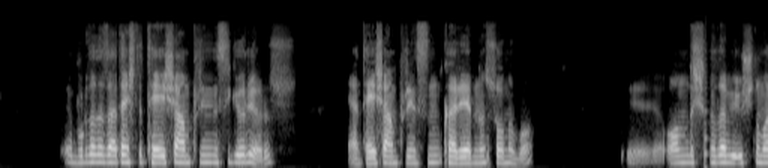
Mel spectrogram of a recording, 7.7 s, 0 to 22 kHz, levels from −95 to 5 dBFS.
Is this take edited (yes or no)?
no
